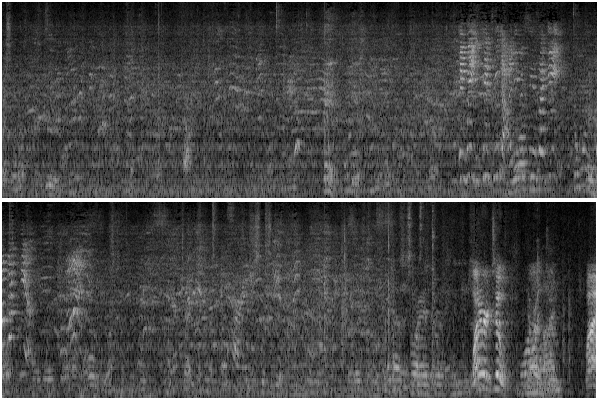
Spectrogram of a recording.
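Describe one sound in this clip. Crowd chatter and voices play through a loudspeaker in a room.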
